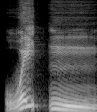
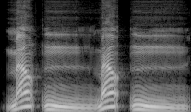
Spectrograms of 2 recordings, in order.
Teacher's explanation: waitin 이런 느낌으로 발음했습니다. 성문 폐쇄음 발음으로 발음을 했어요.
